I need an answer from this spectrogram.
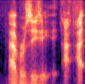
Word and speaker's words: Abruzzese: The other 6, well, Abruzzese, how do you pronounce his last name? Abruzzese.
